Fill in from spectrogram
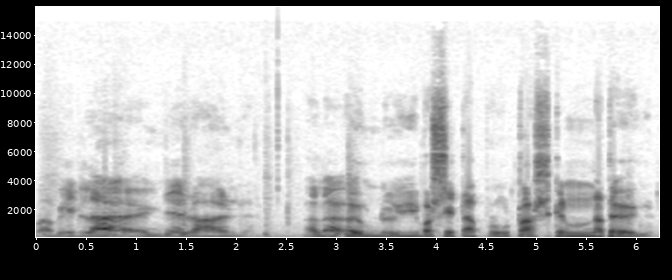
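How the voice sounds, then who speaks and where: A man playing a kindly older father in an Ilocano audio drama, with a slow, drawn-out delivery. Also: medium pitch, animated, a bit bright. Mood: generous. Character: kindly older father welcoming his future son-in-law.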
